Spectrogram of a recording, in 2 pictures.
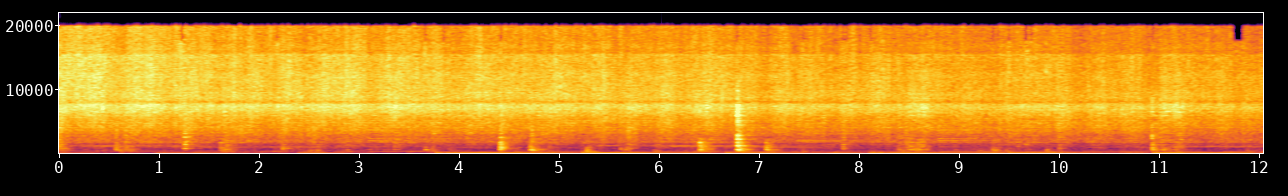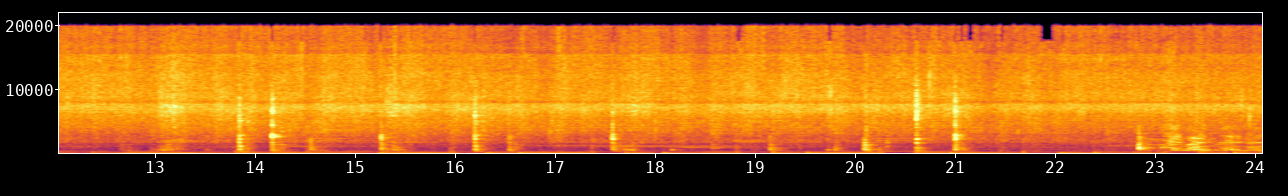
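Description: Onions sauté with salt in a pan for a black-eyed bean curry, giving a steady sizzle. Spoon stirs and scrapes come through again and again, and a low hum runs under the frying.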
